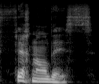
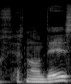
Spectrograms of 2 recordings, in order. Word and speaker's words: Fernandez: Morvan, ça s'écrit M-O-R-V-A-N. – Eh bien moi, c'est André Lorieux. L-O-R-I-E-U-X. – Alors moi, je m'appelle Philippe Fernandez. Alors Fernandez, c'est F-E-R-N-A-N-D-E-Z. – Bonjour, alors Céline Tribalier. Et Tribalier, ça s'écrit T-R-I-B-A-2-L-I-E-R.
